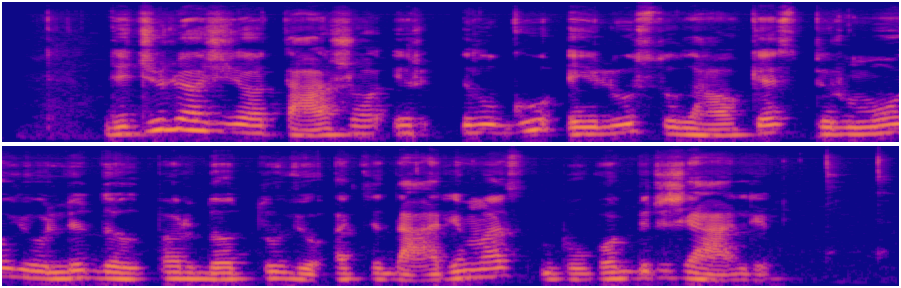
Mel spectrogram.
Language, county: Lithuanian, Panevėžys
